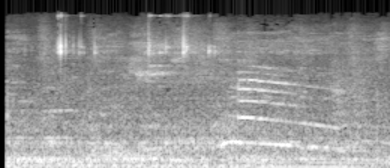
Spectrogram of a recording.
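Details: Tasha, a pet cat excited about going for a walk, gives a drawn-out meow with faint, gliding harmonics over low indoor hum, while a person tells her to calm down.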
